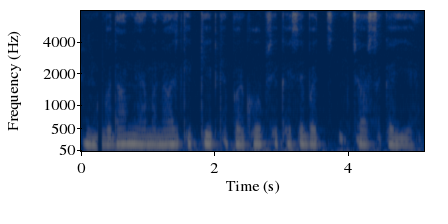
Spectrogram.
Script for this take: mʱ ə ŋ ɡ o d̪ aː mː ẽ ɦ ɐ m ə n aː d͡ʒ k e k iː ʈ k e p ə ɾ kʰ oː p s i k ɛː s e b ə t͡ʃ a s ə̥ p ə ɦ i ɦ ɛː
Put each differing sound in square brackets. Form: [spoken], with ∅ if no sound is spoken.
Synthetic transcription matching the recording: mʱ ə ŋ ɡ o d̪ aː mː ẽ ɦ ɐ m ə n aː d͡ʒ k e k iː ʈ k e p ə ɾ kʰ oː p s [e] k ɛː s e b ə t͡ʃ a s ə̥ [k] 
